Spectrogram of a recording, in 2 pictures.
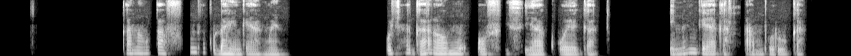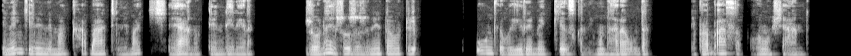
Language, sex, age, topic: Ndau, male, 25-35, health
